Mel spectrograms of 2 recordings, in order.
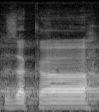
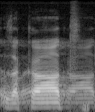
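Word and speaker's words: زكاة: അപ്പൊ ഇവിടെ നമ്മൾ എങ്ങനെയാണ് വഖഫ് ചെയ്യേണ്ടത്? വഅഖീമുസ്സലാത്ത വആതുസ്സകാഹ്, ഇങ്ങനെ ഹാഇന്റെ ഉച്ചാരണമാണ് പുറത്തേക്ക് കേൾക്കേണ്ടത്. വഅഖീമുസ്സലാത്ത വആതുസ്സകാഹ്, അവിടെ നമ്മൾ സക്കാത്ത് എന്ന് നമ്മൾ വഖഫ് ചെയ്യരുത്.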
